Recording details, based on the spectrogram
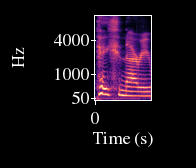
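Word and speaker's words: Tighnari: We're supposed to emphasize the ich. Oh, like Teichnari, right?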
